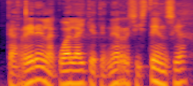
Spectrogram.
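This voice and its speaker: A man's voice: medium pitch, a little fast, darkish tone. A man, giving emphatic, critical political commentary in a discussion, with frequent "eh" fillers.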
